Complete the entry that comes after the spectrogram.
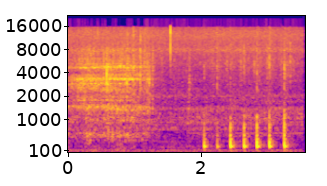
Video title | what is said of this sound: HOW WE DO ABDOMINAL ASSESSMENT? | it was still tympanic. That is because he does not have a splenic enlargement.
